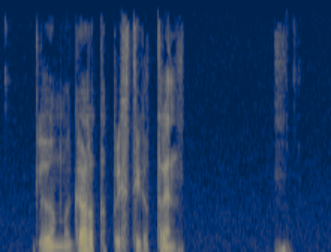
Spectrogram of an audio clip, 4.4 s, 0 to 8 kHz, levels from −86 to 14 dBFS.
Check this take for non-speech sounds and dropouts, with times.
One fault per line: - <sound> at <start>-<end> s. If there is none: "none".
none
